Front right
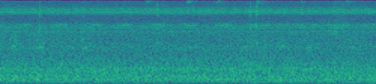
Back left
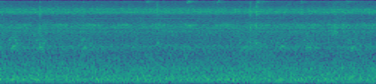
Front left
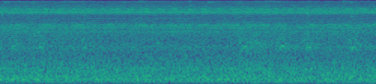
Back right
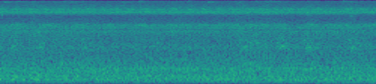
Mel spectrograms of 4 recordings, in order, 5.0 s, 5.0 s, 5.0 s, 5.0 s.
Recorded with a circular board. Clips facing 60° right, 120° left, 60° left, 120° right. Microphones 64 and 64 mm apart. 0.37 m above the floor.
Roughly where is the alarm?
No alarm in this recording.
